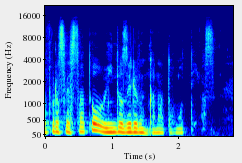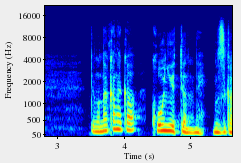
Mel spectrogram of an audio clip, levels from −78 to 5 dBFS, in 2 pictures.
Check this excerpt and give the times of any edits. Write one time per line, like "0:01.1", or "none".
0:03.5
